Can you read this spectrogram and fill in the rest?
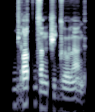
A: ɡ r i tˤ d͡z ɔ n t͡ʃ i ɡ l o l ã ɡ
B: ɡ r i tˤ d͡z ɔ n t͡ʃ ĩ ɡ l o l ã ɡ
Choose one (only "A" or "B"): A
